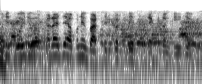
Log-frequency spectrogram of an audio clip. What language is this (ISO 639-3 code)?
asm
